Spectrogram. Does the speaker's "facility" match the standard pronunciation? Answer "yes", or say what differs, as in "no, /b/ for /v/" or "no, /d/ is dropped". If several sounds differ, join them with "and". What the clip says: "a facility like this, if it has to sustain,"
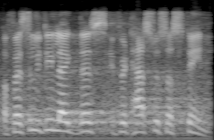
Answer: yes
